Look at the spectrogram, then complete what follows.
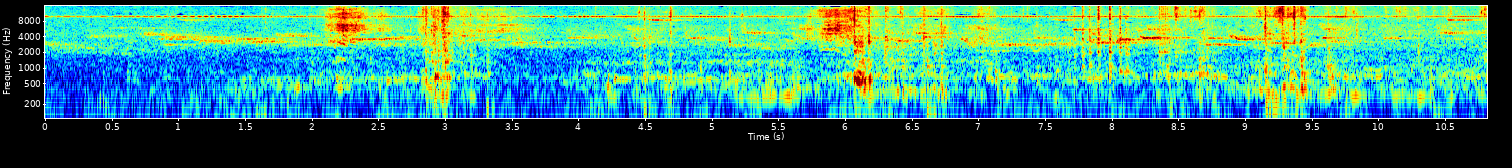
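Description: Reely Free Men electric 1:10 scale RC rock crawler picking its way over loose stones: its motor and drivetrain run under a varying rumble, with scattered knocks and clatter of tyres and chassis on rock, the sharpest about six seconds in.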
